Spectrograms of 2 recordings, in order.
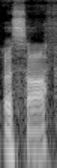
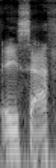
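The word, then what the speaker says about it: Asaph: So there's a few psalms all in a row here all by a guy named Assaf or Asaf depending on how you're pronouncing it.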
